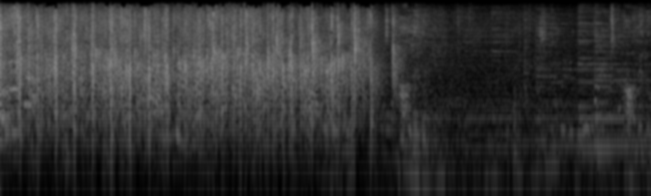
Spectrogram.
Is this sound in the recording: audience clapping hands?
yes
